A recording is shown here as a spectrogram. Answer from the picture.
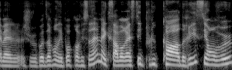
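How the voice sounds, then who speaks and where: A woman's medium-pitched voice with ordinary pitch variation, dry and close with no echo, in a very clean recording over a silent background. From Quebec, Côte-Nord (Havre-Saint-Pierre). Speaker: marketing agency founder. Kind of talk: podcast interview. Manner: many fillers and repetitions.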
